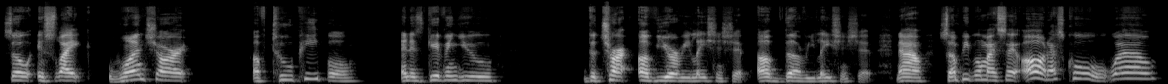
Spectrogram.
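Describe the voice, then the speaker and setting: Jersey lady vlogging, chatty and repetitive, kinda bright crisp tone. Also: fairly low pitch, unhurried. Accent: New Jersey. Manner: chatty, loose and repetitive, many "you know" asides. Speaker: astrology vlogger. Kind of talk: casual teaching talk to camera.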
